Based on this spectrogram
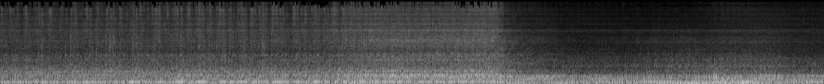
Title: Oil Pressure Reading at Rough Idle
